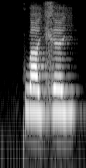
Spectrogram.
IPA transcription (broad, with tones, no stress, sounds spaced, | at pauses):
k w a˧ j ɣ ɛ˧ j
